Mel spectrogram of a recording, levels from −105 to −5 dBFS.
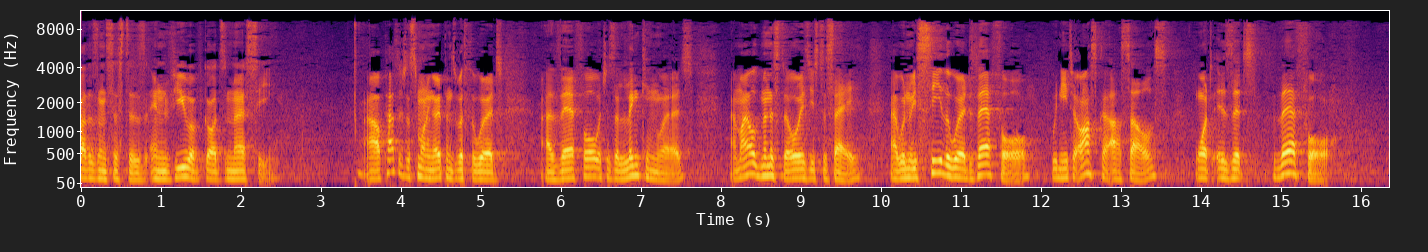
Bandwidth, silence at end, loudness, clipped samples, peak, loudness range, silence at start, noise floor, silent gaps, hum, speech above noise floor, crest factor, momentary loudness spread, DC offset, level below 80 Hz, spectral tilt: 9.8 kHz; 0.4 s; -18 LUFS; under 0.1%; 0 dBFS; 4 LU; 0 s; -47 dBFS; none; none; 29 dB; 18 dB; 14 LU; under 0.1%; -50 dBFS; -6 dB/octave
